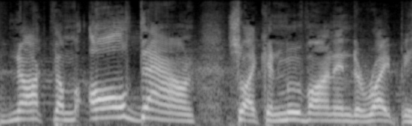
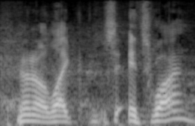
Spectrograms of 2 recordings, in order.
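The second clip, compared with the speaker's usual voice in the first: normal talking voice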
